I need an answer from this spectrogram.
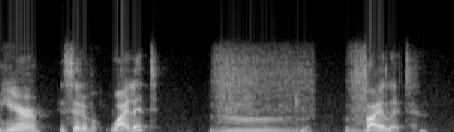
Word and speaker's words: Violet: Violet.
